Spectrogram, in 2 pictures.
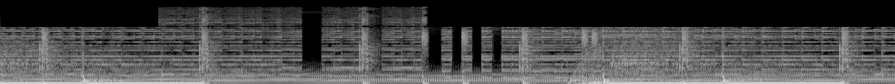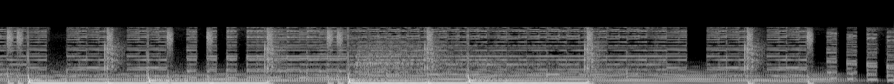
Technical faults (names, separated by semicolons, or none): imaging from sample-and-hold upsampling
